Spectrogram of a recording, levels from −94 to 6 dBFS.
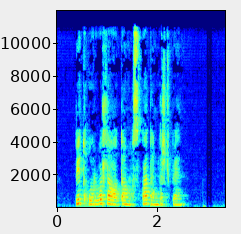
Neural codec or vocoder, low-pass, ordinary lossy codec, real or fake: vocoder, 48 kHz, 128 mel bands, Vocos; 10.8 kHz; MP3, 64 kbps; fake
